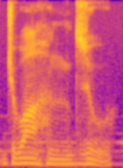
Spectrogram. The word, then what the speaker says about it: Zhuangzi: His name, the way we spell it now in English, is Jangzi, pronounced roughly Jahung Zu.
